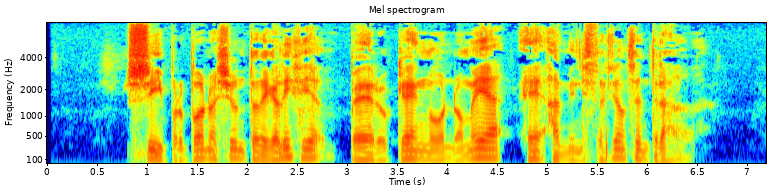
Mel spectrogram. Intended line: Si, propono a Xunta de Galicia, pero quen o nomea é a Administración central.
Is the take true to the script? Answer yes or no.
yes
